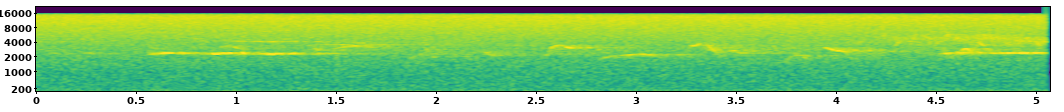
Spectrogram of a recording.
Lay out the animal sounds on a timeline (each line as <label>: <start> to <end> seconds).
Tufted Titmouse (Baeolophus bicolor): 0.5 to 1.6 seconds
Scarlet Tanager (Piranga olivacea): 1.5 to 4.9 seconds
